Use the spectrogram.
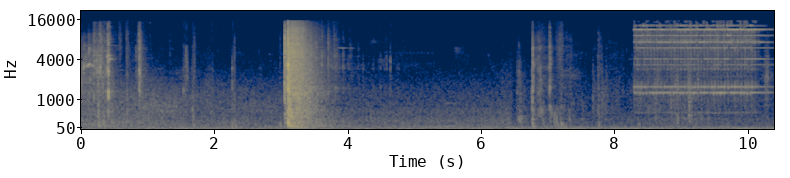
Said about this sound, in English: Oh. Who's it gonna be? What the hell? What was that purpose for? That phone call? That was weird.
